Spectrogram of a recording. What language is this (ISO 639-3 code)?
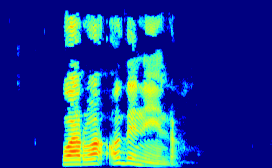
luo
